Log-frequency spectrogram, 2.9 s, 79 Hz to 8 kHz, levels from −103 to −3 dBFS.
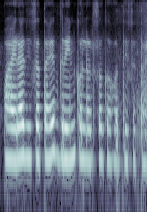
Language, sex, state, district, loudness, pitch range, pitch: Marathi, female, Maharashtra, Dhule, -21 LUFS, 240-255 Hz, 250 Hz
